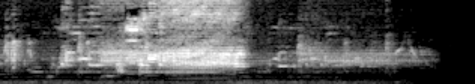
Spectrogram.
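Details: A Red-winged Blackbird in Northern California sings very close: a few short clipped notes, then a loud, harsh, buzzy trill of about a second fading into a softer rattling tail.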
